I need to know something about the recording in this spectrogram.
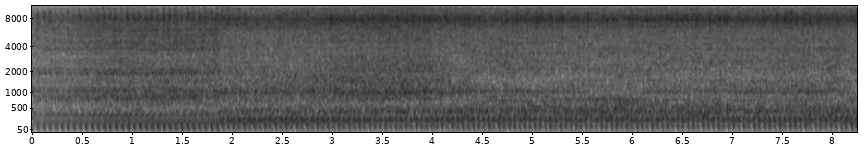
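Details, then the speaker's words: Craftsman LT1000 lawn tractor, 21HP Briggs opposed twin; lopsided chug about three pulses a second with rough rasp, firing on one cylinder; inspection mirror shows a connecting rod missing from the crankshaft. "I betcha that's a connecting rod that's probably why this is not working"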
